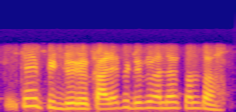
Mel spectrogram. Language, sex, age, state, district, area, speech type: Goan Konkani, male, 18-30, Goa, Canacona, rural, conversation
